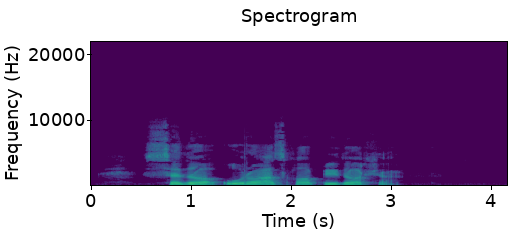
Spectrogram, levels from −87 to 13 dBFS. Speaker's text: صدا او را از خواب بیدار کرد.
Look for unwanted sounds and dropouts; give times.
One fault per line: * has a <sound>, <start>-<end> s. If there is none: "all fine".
all fine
